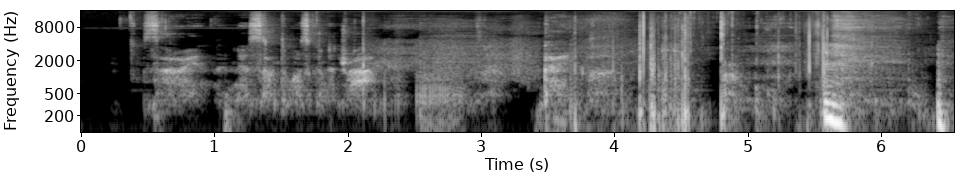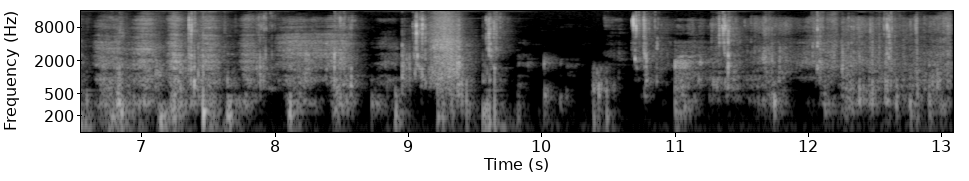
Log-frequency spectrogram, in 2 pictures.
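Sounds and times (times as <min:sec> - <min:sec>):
person chewing food: 0:02.5 - 0:13.0.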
